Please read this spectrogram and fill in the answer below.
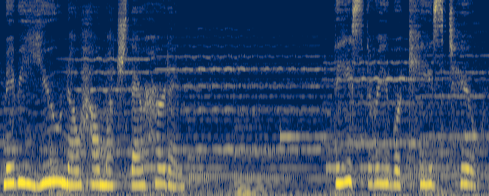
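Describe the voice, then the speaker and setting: A woman playing a gentle, wistful teenage girl in a video game, speaking softly and solemnly. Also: sits high, flat delivery, slow, over music. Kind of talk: video game cutscene acting.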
